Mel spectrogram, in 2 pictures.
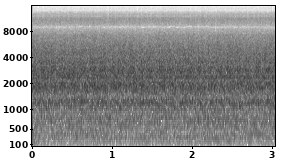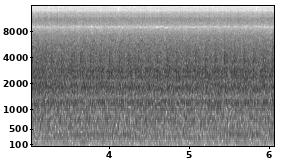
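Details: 1970 International Harvester 1456 Gold Demo barn-find diesel tractor, first start in 14 years: steady, even diesel clatter at idle with no misses or knocks; the oil pressure light goes off, so it has a normal, clean idle.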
